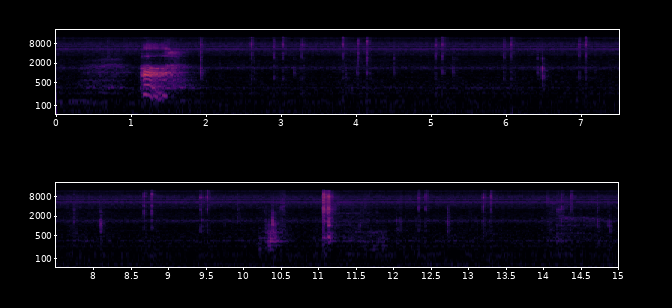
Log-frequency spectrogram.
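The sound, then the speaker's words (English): Someone types names on a computer keyboard, producing faint, sparse clicking keystrokes spread across a quiet background, with a few slightly louder taps standing out. “I'm gonna type in their names and see if they say anything.”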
